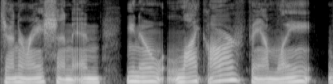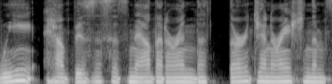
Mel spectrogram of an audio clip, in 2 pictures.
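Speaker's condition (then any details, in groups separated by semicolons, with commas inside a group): Cleft lip and palate; congenital, present since birth, about 50-some years ago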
